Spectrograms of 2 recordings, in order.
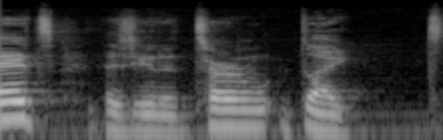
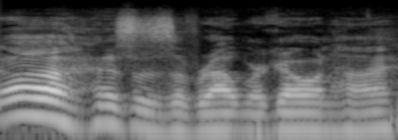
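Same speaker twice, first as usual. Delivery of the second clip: ordinary talk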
